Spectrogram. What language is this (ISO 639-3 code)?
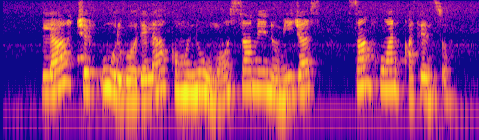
epo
